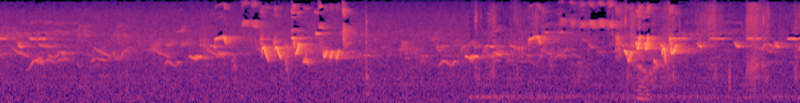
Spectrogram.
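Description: Small birds chirping and calling in short, high, scattered notes, with louder bursts of calls about three seconds in and again near the end, over a steady background noise.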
